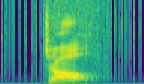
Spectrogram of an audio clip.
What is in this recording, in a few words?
"zhao4", Chinese; Chinese Surnames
